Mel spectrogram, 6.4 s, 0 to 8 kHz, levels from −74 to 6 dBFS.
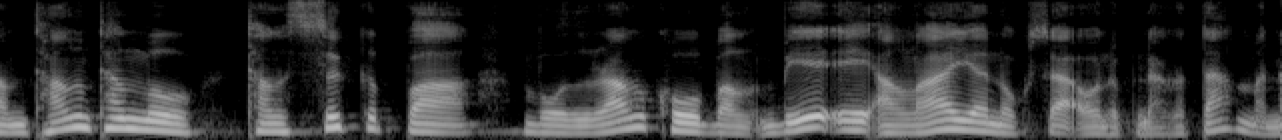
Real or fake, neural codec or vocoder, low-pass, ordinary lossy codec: fake; codec, 16 kHz, 1 kbps, X-Codec, HuBERT features, trained on LibriSpeech; none; none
